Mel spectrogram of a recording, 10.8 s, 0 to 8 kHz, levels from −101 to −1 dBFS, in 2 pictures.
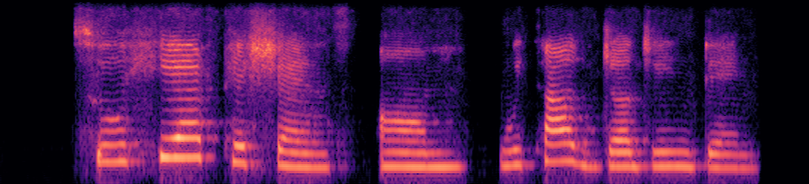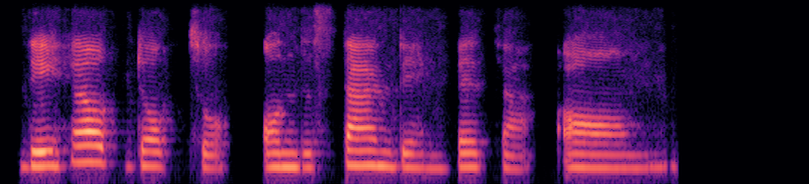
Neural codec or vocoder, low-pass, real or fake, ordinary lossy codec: codec, 16 kHz, 8 kbps, FunCodec, trained on Chinese and English, 25 frames a second; 7.2 kHz; fake; Opus, 32 kbps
